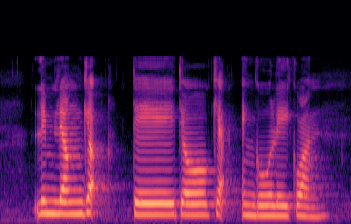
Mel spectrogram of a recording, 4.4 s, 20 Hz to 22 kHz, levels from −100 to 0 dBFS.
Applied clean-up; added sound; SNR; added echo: none; none; none; none.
